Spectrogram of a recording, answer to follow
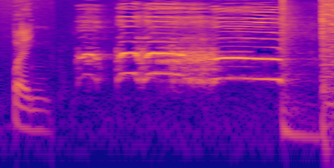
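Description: A rooster crowing once: a few short rising notes run into one long held note that ends just before two seconds.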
